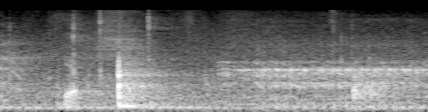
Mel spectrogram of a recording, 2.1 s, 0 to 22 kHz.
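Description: Thermomix TM6 starting its sauté program at 120 °C: a light click about half a second in, then from about a second in a faint steady motor whine as the blade begins stirring.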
